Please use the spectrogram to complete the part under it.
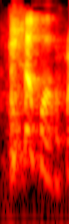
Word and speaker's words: chesed: You want to say it if you're not too close to someone, so it's chesed, right? Chesed. Back of the throat.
